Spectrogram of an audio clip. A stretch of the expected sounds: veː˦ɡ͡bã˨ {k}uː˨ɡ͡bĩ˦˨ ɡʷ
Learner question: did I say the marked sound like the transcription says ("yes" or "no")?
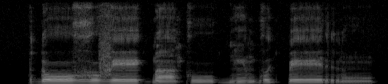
yes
